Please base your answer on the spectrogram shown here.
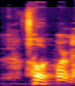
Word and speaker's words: Hormond: Hormond. Hormond. Hormond. I'm Hormond. sorry, I called So you you Herman. don't intend to pursue them, or you do intend to? There's an accent on the R. Hormond.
